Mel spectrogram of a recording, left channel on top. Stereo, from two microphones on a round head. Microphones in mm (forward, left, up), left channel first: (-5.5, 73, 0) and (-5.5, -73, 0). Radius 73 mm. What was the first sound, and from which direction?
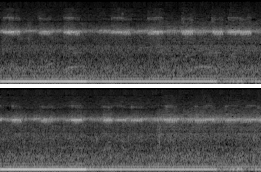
Only background noise.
